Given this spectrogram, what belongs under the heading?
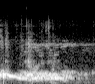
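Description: Rasgolla pigeons at a farm give a low, rolling coo that starts with a sharp onset and sustains for nearly two seconds, close and fairly loud, with faint chirps in the background.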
